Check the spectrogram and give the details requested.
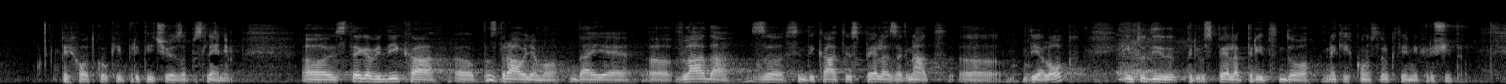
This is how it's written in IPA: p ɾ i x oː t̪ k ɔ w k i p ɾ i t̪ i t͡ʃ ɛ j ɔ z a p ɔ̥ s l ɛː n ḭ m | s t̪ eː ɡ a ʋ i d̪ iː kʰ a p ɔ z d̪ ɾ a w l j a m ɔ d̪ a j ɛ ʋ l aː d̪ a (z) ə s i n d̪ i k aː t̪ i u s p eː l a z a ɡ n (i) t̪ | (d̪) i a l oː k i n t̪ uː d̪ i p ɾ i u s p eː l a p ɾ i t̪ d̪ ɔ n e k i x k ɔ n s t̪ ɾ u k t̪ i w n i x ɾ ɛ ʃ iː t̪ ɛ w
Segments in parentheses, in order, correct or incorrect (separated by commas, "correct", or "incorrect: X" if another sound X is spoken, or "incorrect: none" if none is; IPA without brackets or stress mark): correct, incorrect: a, correct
